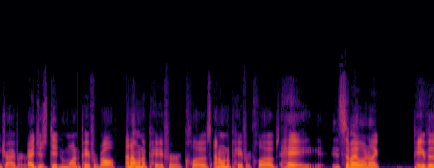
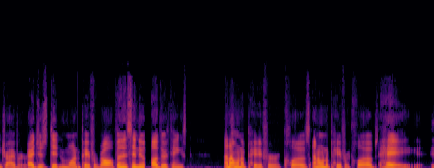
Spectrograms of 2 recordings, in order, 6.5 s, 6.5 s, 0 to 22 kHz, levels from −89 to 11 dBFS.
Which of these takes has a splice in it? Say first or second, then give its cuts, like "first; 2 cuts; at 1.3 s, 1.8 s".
first; 1 cut; at 1.7 s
